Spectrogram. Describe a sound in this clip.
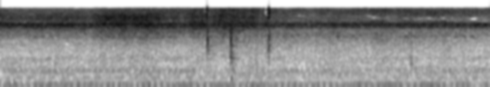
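Dry branches rustle and crackle close by.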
